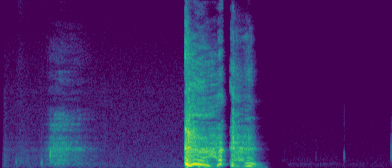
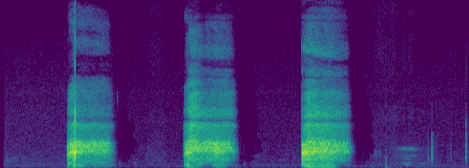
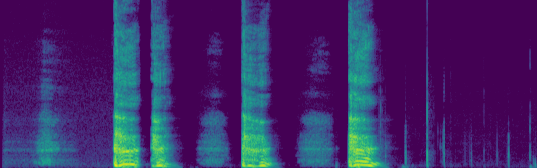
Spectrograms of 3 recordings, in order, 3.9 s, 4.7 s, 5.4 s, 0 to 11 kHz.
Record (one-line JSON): {"cough_length": "3.9 s", "cough_amplitude": 32768, "cough_signal_mean_std_ratio": 0.25, "exhalation_length": "4.7 s", "exhalation_amplitude": 32768, "exhalation_signal_mean_std_ratio": 0.38, "three_cough_length": "5.4 s", "three_cough_amplitude": 31504, "three_cough_signal_mean_std_ratio": 0.34, "survey_phase": "beta (2021-08-13 to 2022-03-07)", "age": "18-44", "gender": "Male", "wearing_mask": "No", "symptom_diarrhoea": true, "symptom_fatigue": true, "symptom_headache": true, "symptom_change_to_sense_of_smell_or_taste": true, "symptom_onset": "9 days", "smoker_status": "Current smoker (e-cigarettes or vapes only)", "respiratory_condition_asthma": false, "respiratory_condition_other": false, "recruitment_source": "REACT", "submission_delay": "2 days", "covid_test_result": "Negative", "covid_test_method": "RT-qPCR", "influenza_a_test_result": "Unknown/Void", "influenza_b_test_result": "Unknown/Void"}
